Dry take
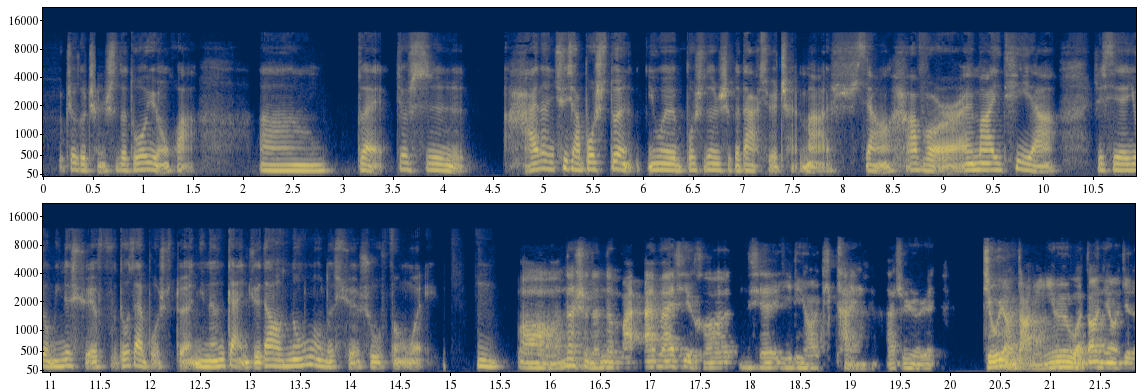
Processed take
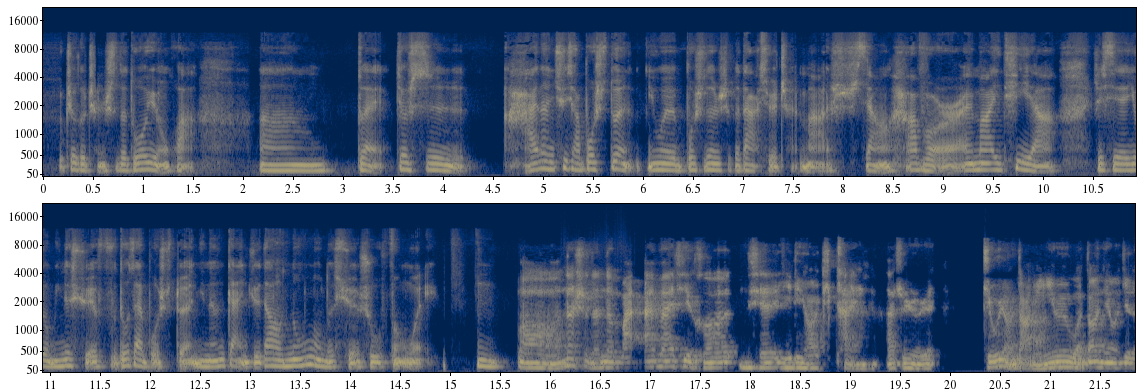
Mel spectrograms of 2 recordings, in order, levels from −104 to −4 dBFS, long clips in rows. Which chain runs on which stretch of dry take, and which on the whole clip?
16.09–16.85 low shelf 280 Hz -8.5 dB + crackle 450/s -59 dBFS
19.43–20.67 Butterworth band-stop 3800 Hz, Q 2 + gate -54 dBFS, range -13 dB
whole clip: graphic EQ 125/500/1000/2000/8000 Hz -7/-11/-10/+6/+9 dB; compressor, threshold -36 dBFS; gain +1.5 dB

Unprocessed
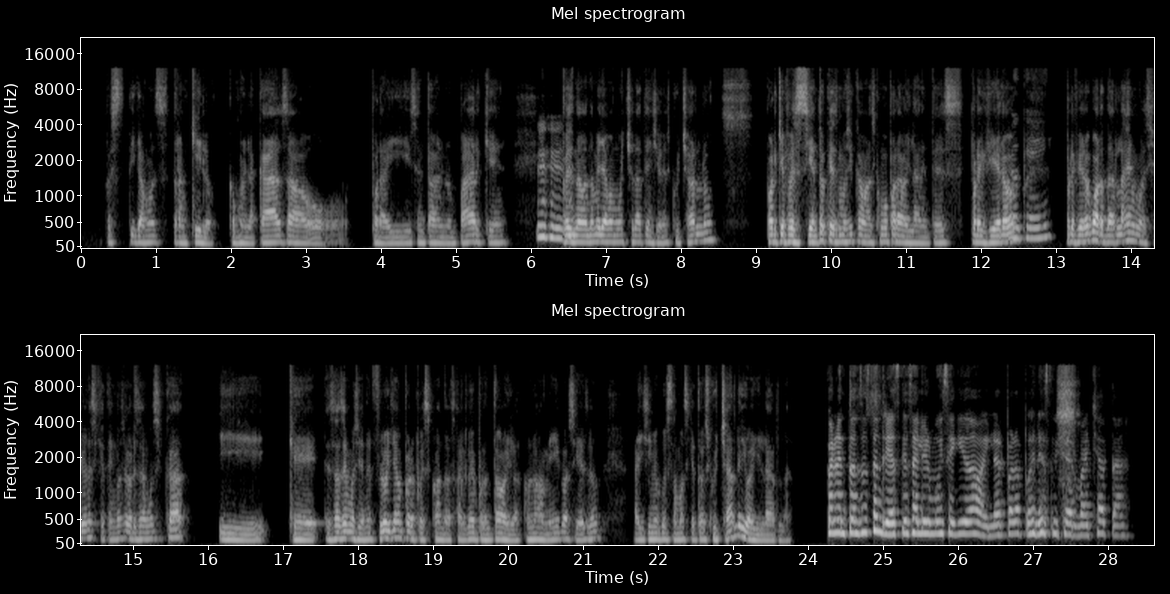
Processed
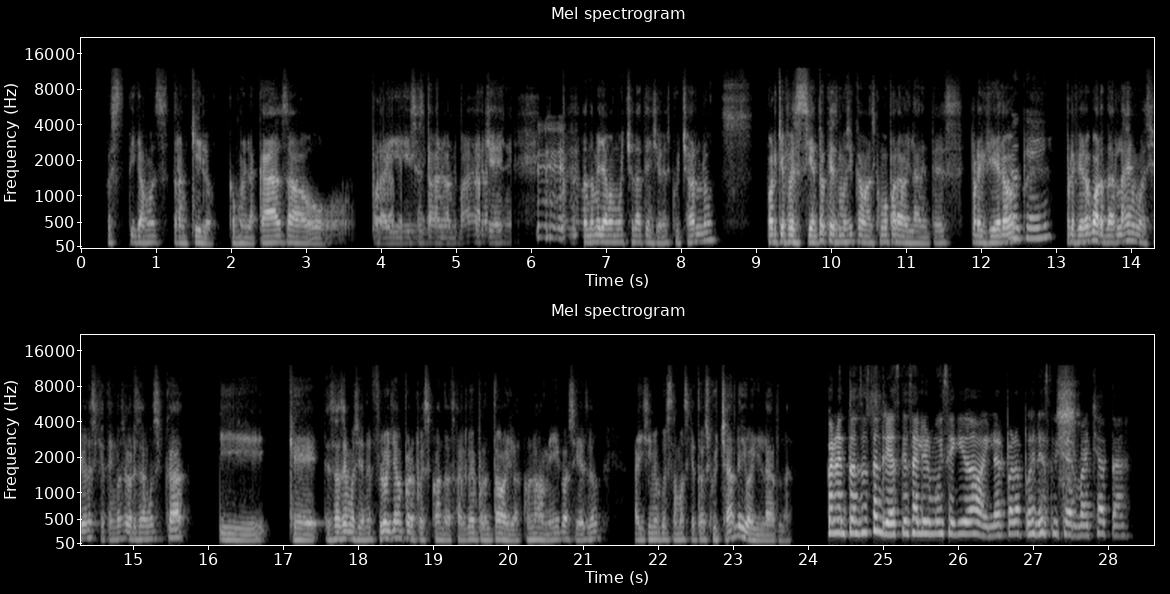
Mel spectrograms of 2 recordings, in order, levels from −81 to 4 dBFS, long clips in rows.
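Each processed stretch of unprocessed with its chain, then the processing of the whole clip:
3.33–6.7 reverse delay 0.104 s, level -6 dB + weighting filter A + negative-ratio compressor -33 dBFS, ratio -0.5
11.3–11.96 LPF 2000 Hz 6 dB/oct + tilt shelf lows -3.5 dB, about 860 Hz
whole clip: gate -48 dBFS, range -16 dB; LPF 2400 Hz 12 dB/oct; tilt +4 dB/oct; gain +5.5 dB

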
